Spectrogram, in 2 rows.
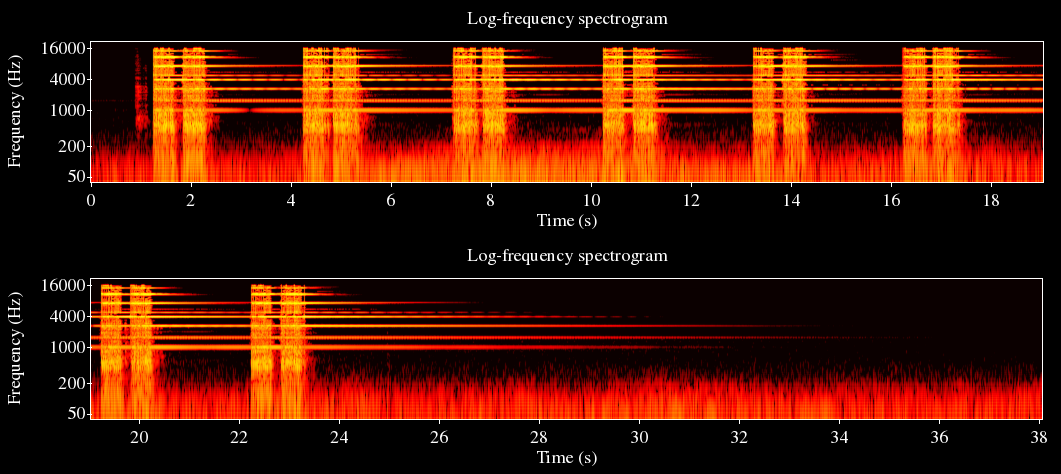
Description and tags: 1ft dry 8 rings
60s, 70s, 746, 80s, analogue, GPO, Landline, office, phone, post, retro, telephone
